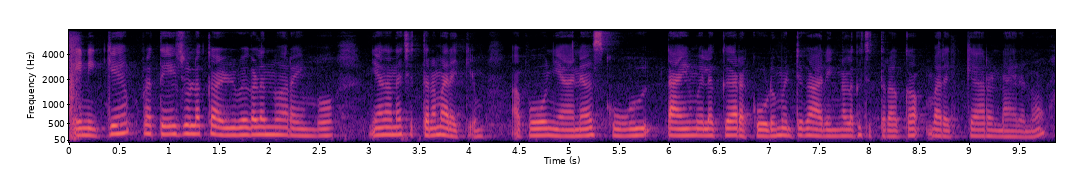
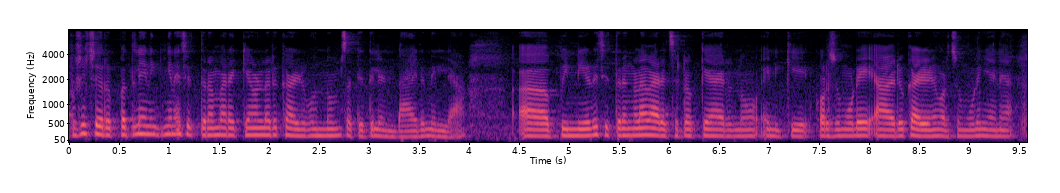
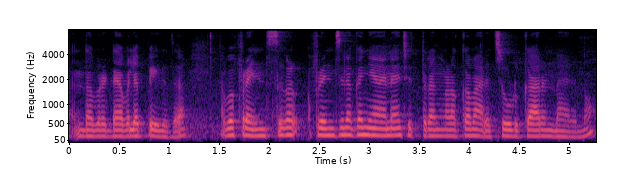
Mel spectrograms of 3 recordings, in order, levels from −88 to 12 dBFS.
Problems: low volume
